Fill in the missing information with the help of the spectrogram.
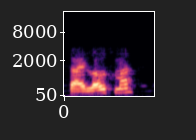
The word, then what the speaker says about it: Xylosma: Got a question about a, let's see if I pronounced this, Xylosma? – Yeah, perfect.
